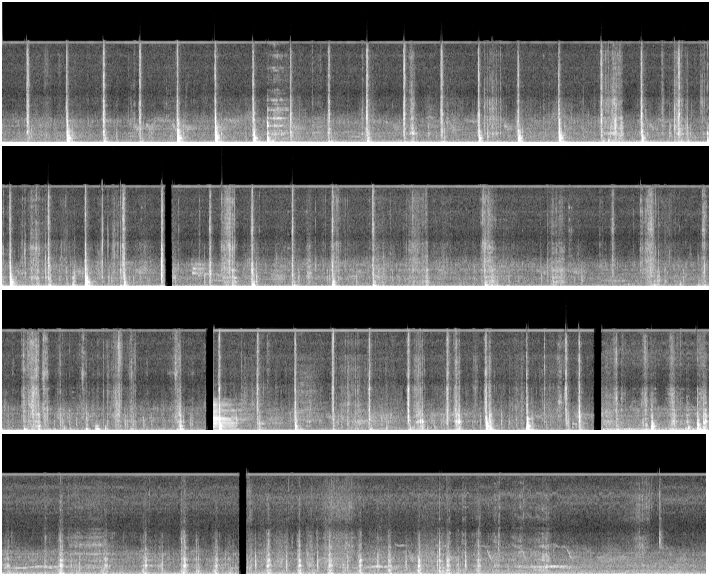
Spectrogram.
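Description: Cleaver chopping fresh red chilies on a thick round wooden chopping block: a long run of sharp knocks, about two a second, at an uneven pace.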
